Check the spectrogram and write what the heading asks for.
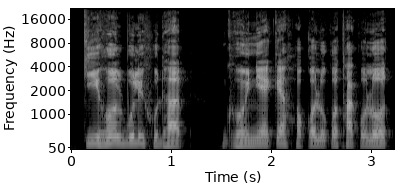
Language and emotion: Assamese, neutral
